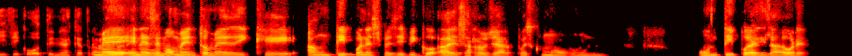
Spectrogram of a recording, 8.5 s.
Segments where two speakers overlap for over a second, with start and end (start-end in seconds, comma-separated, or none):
0.9-2.1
